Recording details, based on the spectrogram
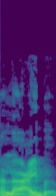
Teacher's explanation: বা কলকলার হরফ ধাক্কা দিয়ে পড়তে হবে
